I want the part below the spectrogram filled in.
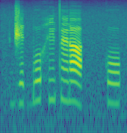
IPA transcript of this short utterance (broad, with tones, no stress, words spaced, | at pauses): d͡ʒe˧ɡ͡bo˦hĩ˦tɛ̃˦ ɾa˦˨ | ko˧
